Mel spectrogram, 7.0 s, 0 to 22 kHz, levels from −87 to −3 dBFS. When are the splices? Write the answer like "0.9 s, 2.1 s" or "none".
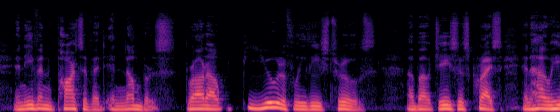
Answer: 2.3 s

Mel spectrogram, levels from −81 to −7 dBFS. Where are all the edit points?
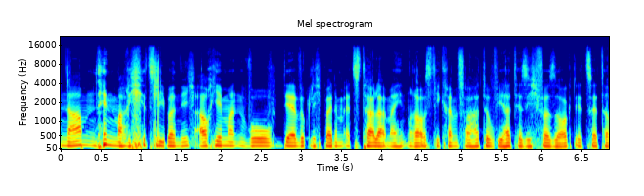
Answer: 1.7 s, 5.4 s

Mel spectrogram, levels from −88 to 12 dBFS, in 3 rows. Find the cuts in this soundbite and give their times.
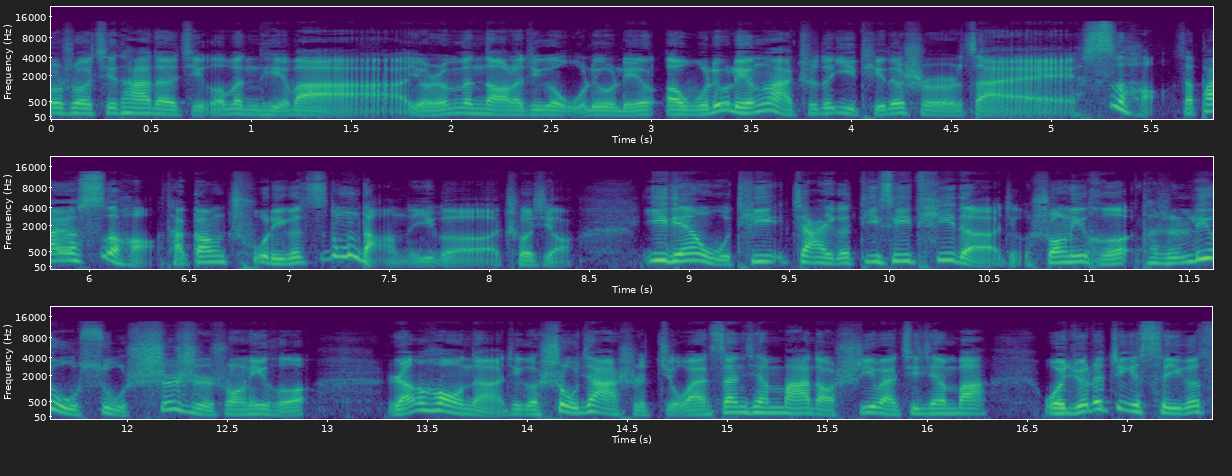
none

